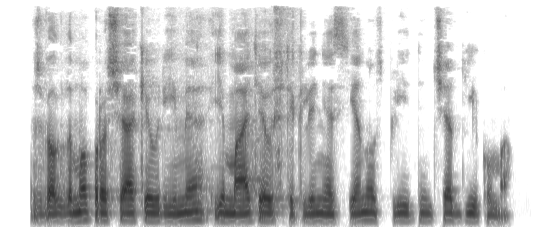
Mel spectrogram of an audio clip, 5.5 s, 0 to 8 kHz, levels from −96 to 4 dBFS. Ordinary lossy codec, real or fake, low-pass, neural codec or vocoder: MP3, 48 kbps; real; 7.2 kHz; none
